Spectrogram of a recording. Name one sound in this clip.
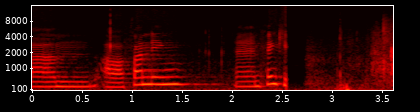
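A woman speaks calmly into a microphone in a large room.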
